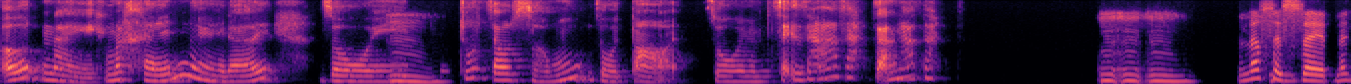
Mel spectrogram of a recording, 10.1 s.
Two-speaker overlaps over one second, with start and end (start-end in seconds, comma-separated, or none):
none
